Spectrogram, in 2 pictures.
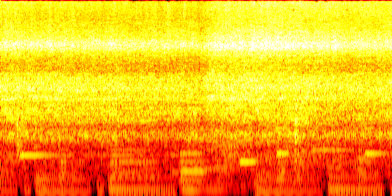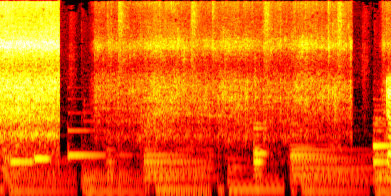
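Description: Chopped tomatoes sizzle and fry loudly in a pan of golden-browned base for spicy pasta, with a steady hiss, a sudden louder sizzle as they go in, and spoon stirring clinks nearby.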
